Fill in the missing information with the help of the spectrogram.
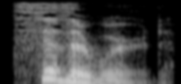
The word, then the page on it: thitherward: British English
